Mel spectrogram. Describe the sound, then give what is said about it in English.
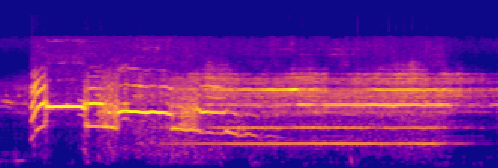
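A woman screams loudly and cries for help on Wayfield Common, with no one within a mile, her voice leaping up sharply and then holding a long, shrill, sustained cry for several seconds before trailing off, with no other voices. “A woman screamed and cried for help on the Wayfield Common but there was no one within a mile to hear her screams.”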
